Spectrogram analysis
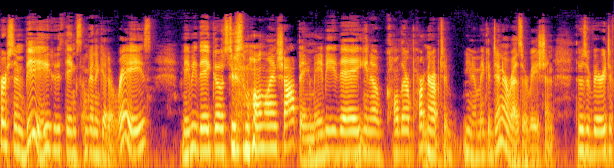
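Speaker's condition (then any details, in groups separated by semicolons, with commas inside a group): No condition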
